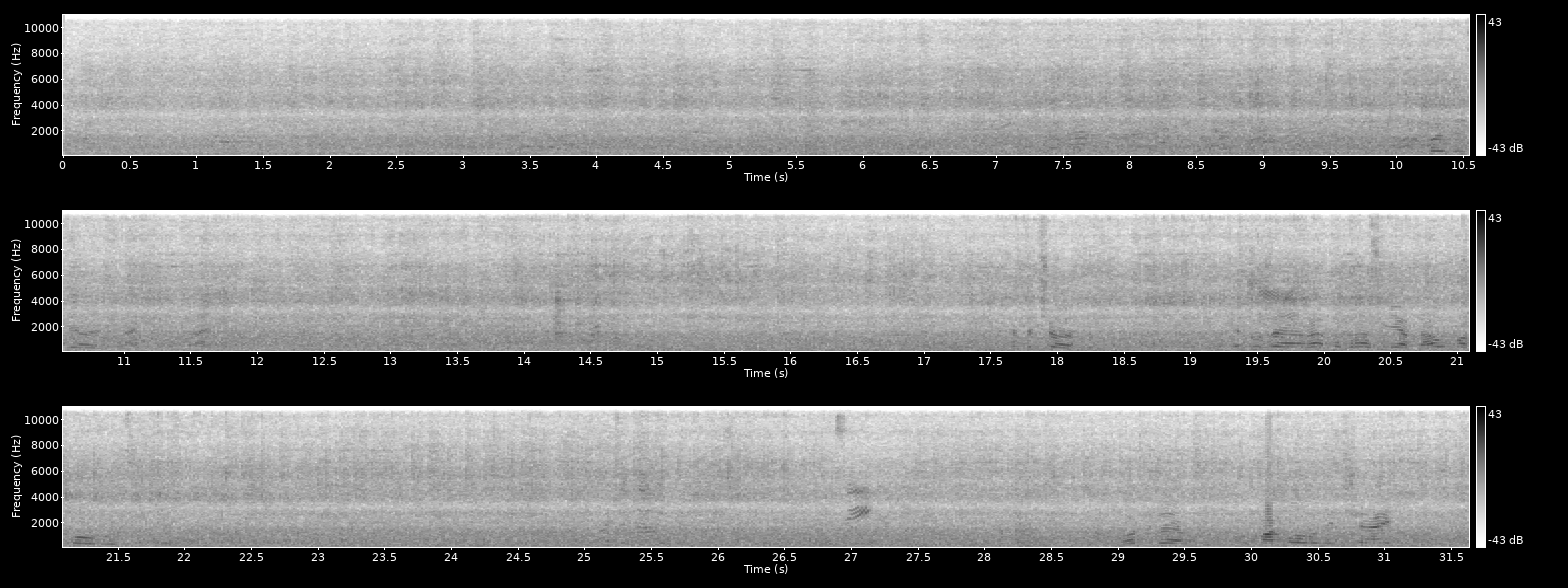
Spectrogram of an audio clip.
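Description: Steady, loud mechanical rumble of tea-factory processing machinery running, with a low hum underneath. Indistinct voices come through briefly about ten seconds in and again around eighteen to twenty-one seconds.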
